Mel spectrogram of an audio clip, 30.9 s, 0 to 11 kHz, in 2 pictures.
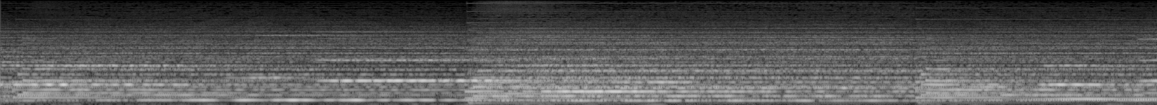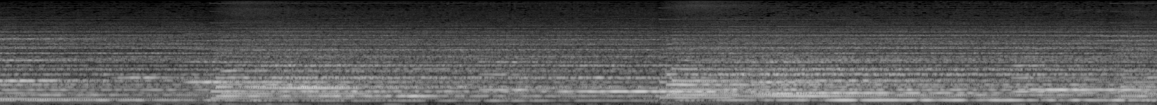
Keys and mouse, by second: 1.2 click, 2.0-2.9 typing, 5.5 click, 6.3 ctrl+alt+click, 7.1 click, 8.0-8.4 typing, 9.5-12.1 drag, 13.6-14.9 ctrl+alt+drag, 14.7 ctrl+s, 16.3 drag, 18.0 ctrl+alt+click, 18.4-20.5 alt+drag, 20.3 1, 21.6-22.2 ctrl+alt+drag, 23.4-24.6 ctrl+alt+drag, 25.0-26.1 drag, 26.4-29.0 drag, 29.5-30.3 typing.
